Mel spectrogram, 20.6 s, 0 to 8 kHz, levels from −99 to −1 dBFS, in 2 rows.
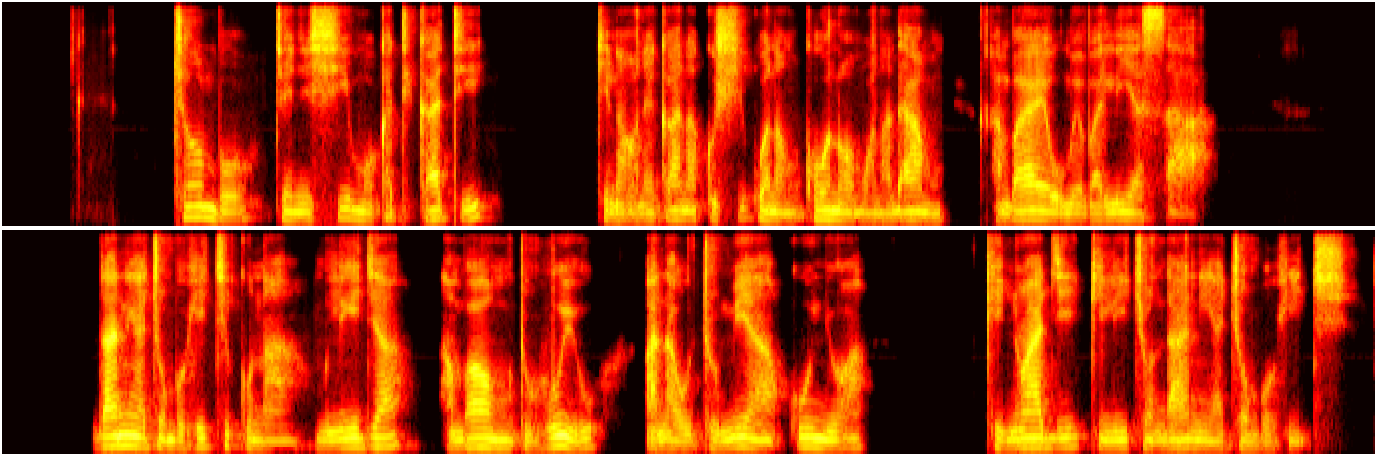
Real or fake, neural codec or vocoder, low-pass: fake; codec, 16 kHz, 4 kbps, X-Codec, HuBERT features, trained on LibriSpeech; 7.2 kHz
